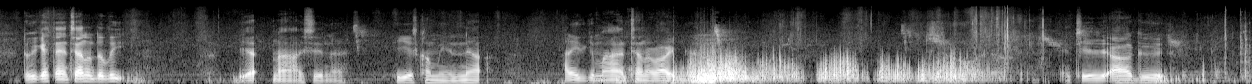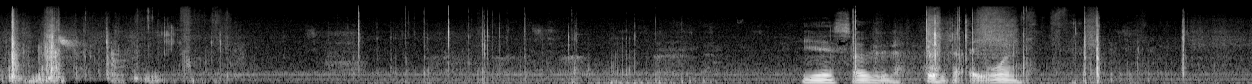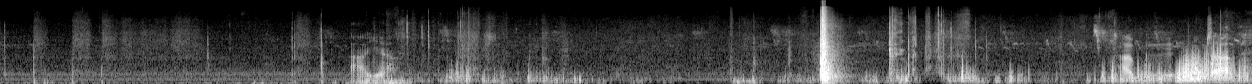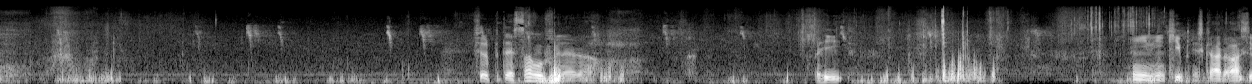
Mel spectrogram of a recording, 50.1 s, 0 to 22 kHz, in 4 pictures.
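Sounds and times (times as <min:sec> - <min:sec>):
low steady hum: 0:00.0 - 0:50.0
car door slamming: 0:33.2 - 0:33.6.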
